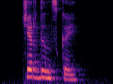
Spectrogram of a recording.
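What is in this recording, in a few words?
"чердынскӧй", Komi-Zyrian, female; kpv audio dict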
